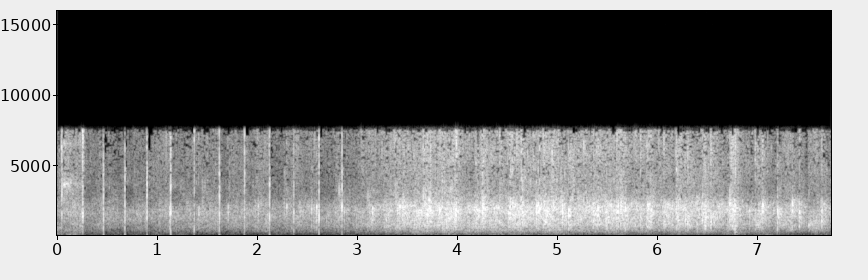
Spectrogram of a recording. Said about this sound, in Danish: Kan du ikke lige rejse op, så vi kan klappe af dig for øvrigt?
